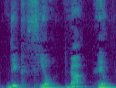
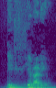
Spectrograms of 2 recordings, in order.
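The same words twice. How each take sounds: First: Diccionario drawn out, each syllable clear; slow syllables. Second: Said in the usual way. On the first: Shown as a demonstration. Teacher modelling the divided word for the class. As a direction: stretch Diccionario slowly, syllable by syllable. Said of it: "Cuatro sílabas, pero partidas así". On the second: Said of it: "whole word again".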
